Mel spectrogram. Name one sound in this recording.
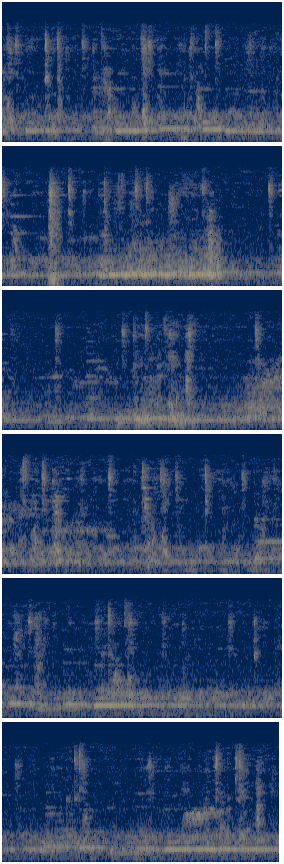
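Video game music plays with a steady melody.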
